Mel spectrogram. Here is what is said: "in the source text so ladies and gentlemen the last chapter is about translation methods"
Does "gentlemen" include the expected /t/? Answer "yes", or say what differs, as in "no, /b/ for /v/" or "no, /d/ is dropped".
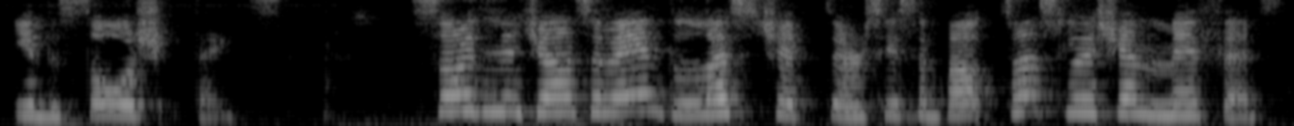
no, /s/ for /t/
